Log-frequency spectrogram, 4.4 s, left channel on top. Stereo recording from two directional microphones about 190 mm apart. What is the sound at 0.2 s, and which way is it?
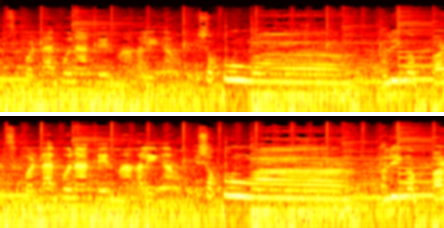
Speech, centre (ahead or behind).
